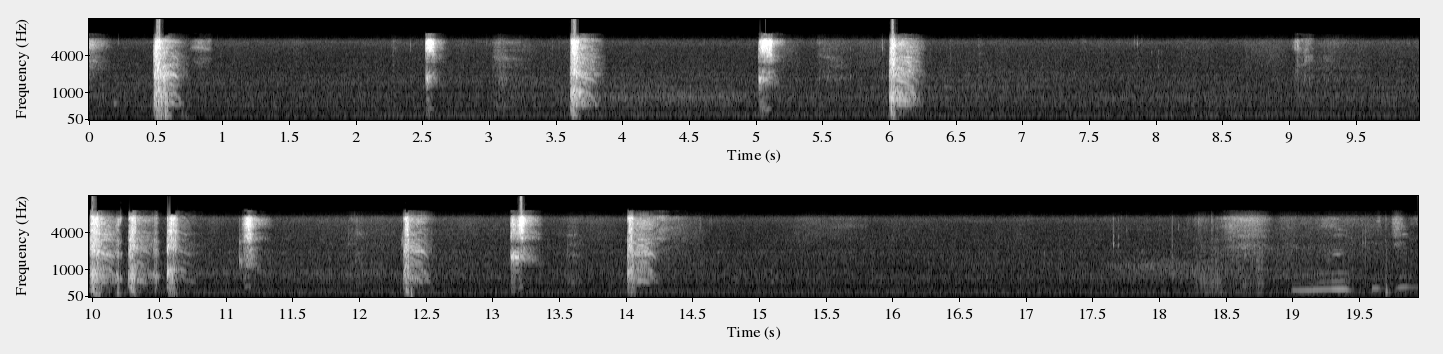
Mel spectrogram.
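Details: Coughing: about a dozen short, sharp, dry coughs over twenty seconds, some single and one quick run of three. Cough.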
